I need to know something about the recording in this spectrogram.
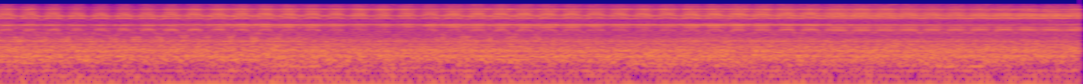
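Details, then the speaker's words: Cylinder head valve seat refacing with abrasive stone at same angle as valve: steady, even high-pitched abrasive hiss with light pulsing, no catching or chatter, judged by ear to mean full contact all round and a smooth seat. "Dès que tu as le bruit qui est constant, c'est que ça porte partout? C'est que ça porte partout et que tu es lisse."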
